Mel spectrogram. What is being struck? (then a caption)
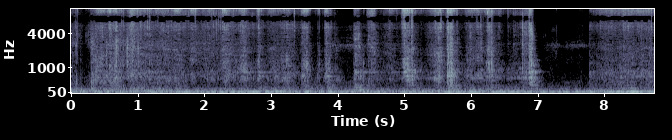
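Rusted steel sheet. Long pointed red nails scratch and tap the rough surface of a large, flat rusted steel sheet lying outdoors with a leaf on it. Quiet, dry scraping and rubbing are broken by a few sharper taps, all over a steady low rumble and a faint, bright hiss.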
